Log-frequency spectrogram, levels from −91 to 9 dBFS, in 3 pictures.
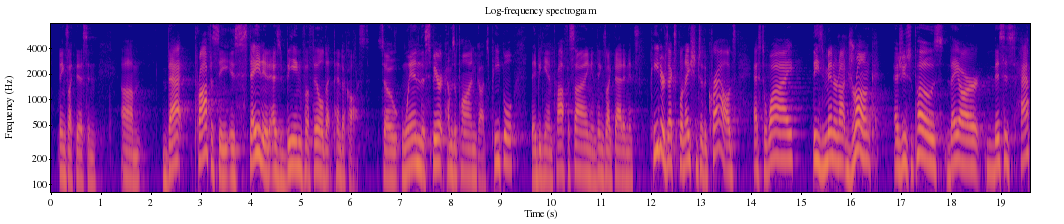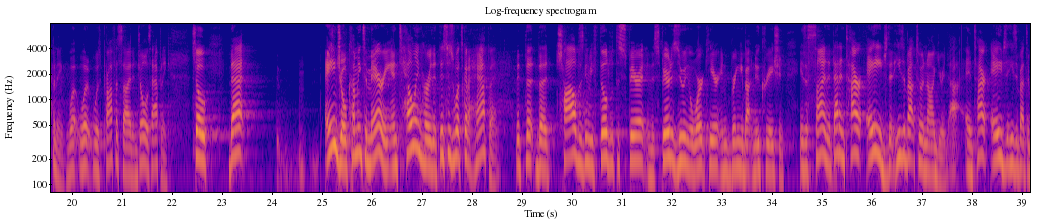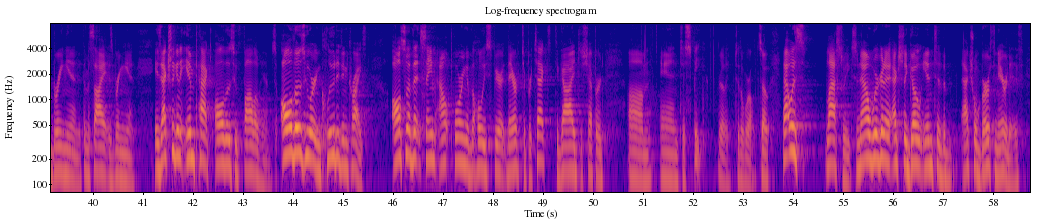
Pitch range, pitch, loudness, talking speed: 135-190 Hz, 160 Hz, -30 LUFS, 190 wpm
